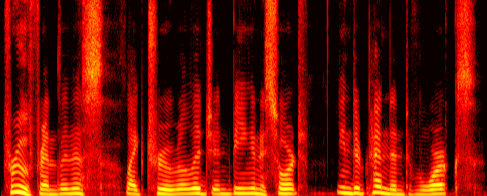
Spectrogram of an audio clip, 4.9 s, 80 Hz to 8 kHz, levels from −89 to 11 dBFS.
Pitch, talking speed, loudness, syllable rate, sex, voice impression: 190 Hz, 150 wpm, -18 LUFS, 4.4 syllables/s, male, slightly masculine, slightly gender-neutral, adult-like, relaxed, slightly weak, slightly soft, fluent, raspy, friendly, unique, slightly lively, slightly kind, slightly modest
